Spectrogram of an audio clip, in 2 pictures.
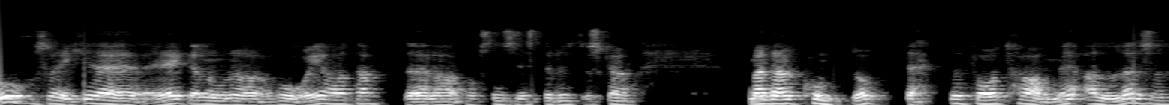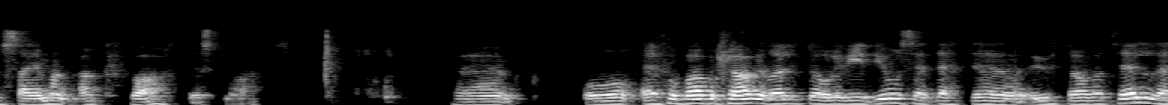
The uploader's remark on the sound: Live Zoom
